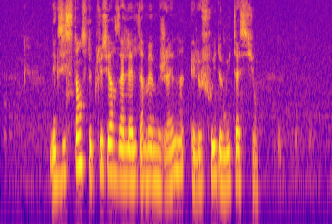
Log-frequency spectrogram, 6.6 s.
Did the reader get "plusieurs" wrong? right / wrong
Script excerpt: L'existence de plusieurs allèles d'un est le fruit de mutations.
right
